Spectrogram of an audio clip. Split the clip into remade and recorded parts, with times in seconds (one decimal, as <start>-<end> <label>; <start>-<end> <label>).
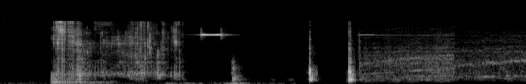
0.0-3.5 remade; 3.5-4.3 recorded; 4.3-5.3 remade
